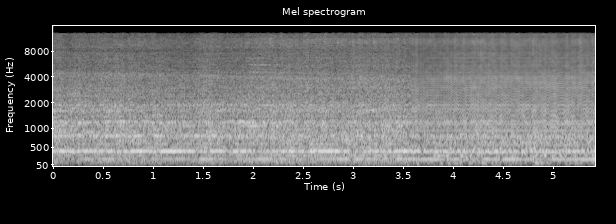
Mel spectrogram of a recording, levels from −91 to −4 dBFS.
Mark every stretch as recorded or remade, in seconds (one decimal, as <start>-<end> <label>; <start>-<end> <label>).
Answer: 0.0-3.6 recorded; 3.6-5.4 remade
